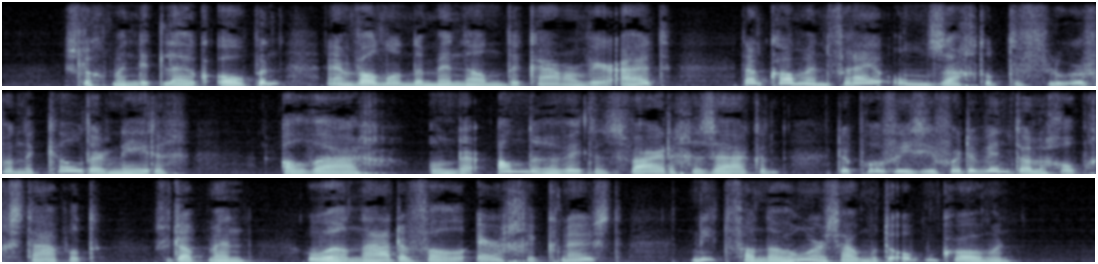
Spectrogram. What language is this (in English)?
Dutch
